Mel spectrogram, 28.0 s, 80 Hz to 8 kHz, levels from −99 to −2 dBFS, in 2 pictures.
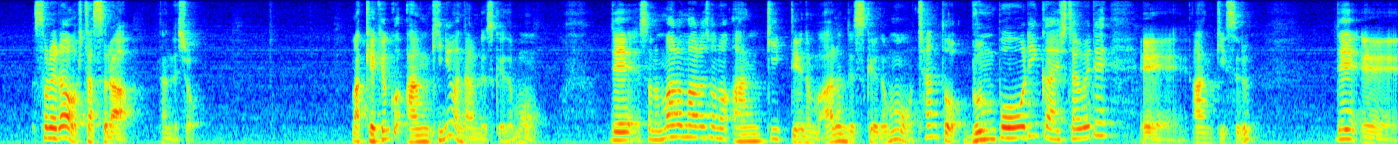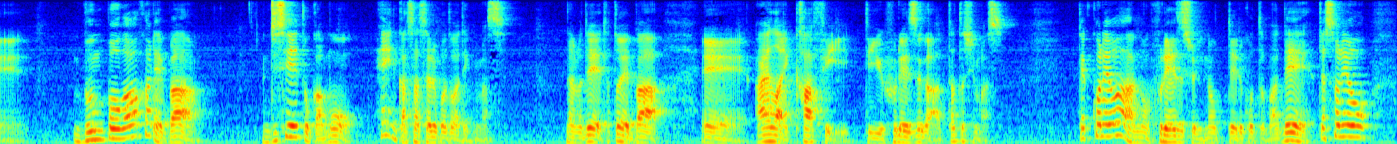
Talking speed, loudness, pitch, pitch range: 350 characters per minute, -26 LUFS, 165 Hz, 130-215 Hz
